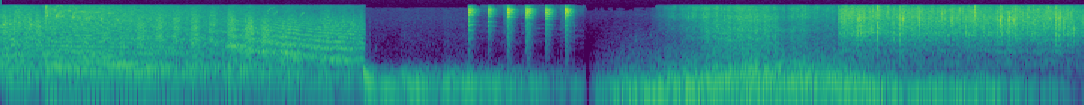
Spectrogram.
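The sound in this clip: A cartoonish crash-and-burn sound effect: a long falling whistle drops into a low rumble, then a quick run of sharp high ticks. A sudden hit follows and bursts into a loud, crackling, fiery roar that continues to the end.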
